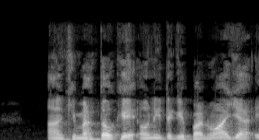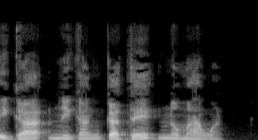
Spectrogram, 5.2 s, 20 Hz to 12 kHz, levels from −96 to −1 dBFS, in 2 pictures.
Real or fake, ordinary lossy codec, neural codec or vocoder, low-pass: fake; AAC, 48 kbps; vocoder, 22.05 kHz, 80 mel bands, Vocos; 9.9 kHz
